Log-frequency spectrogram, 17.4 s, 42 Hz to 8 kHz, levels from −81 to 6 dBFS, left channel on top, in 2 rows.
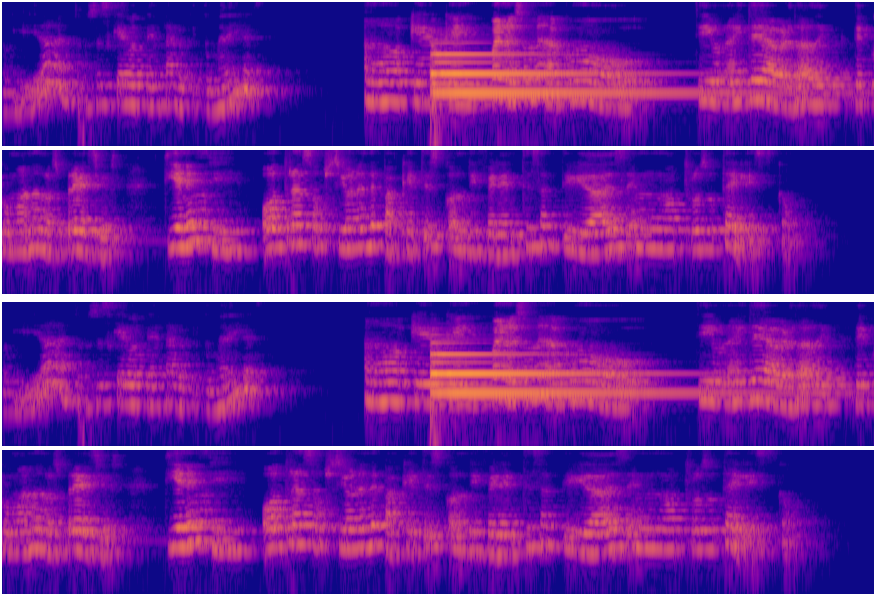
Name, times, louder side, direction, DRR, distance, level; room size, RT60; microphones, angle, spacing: voice 1, 0.0-2.5 10.8-11.1, left 1 dB, 30° left, -2 dB, 0.8 m, -40 dB
voice 2, 3.6-6.3 7.0-10.8 11.3-16.6, left 1 dB, 70° left, -1 dB, 0.8 m, -35 dB
sound 1, 4.3-7.1, right 1 dB, 35° right, 0.4 m, -24 dB
4.4 x 2.4 x 3.4 m, 0.91 s
head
